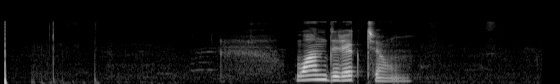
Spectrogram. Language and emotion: Russian, neutral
